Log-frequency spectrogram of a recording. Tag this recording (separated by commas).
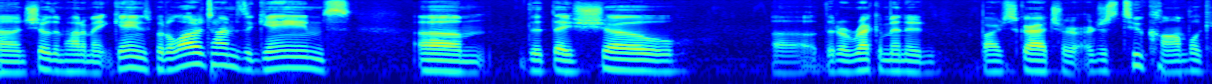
Speech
